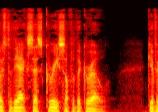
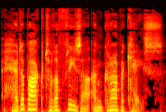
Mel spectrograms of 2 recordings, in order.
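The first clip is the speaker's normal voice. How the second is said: growled; 5 semitones higher than usual. Acted. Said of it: "he growled".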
